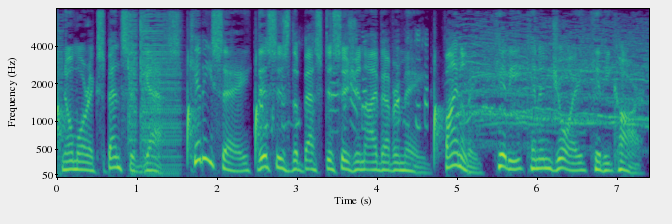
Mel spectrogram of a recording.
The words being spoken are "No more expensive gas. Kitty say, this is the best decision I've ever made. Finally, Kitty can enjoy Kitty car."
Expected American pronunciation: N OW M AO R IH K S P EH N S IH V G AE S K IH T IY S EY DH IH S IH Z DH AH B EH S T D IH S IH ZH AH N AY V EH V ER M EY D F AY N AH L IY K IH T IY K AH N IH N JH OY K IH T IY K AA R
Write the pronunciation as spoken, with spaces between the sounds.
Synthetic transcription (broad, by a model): N OW M AO R IH K S P EH N S IH V G AE S K IH T IY S EY DH IH S IH Z DH AH B EH S D IH S IH ZH AH N AY V EH V ER M EY D F AY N L IY K IH T IY K AH N IH N JH OY K IH T IY K AA R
